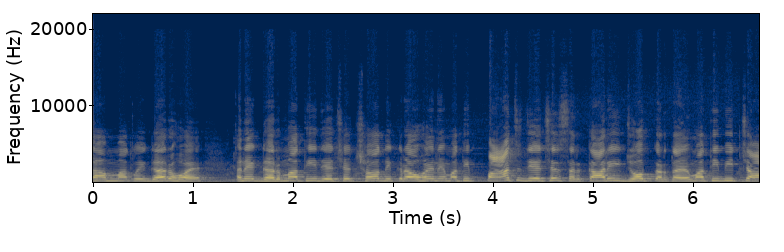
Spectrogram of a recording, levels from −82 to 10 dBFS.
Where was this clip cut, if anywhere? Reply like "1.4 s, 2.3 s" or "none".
none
